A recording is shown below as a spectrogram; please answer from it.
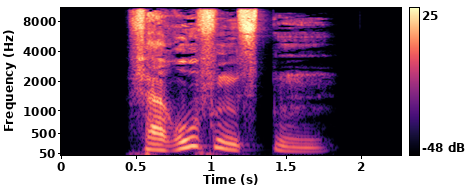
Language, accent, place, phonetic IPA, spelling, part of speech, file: German, Germany, Berlin, [fɛɐ̯ˈʁuːfn̩stən], verrufensten, adjective, De-verrufensten.ogg
- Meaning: 1. superlative degree of verrufen 2. inflection of verrufen: strong genitive masculine/neuter singular superlative degree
